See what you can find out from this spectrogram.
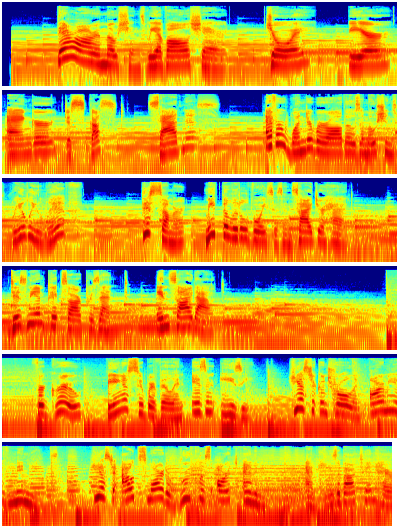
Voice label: Promo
